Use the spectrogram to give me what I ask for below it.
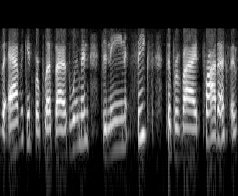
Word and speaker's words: Jennene: been a long time and I am I pronouncing your name right Janine yes that's correct okay but your nickname is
